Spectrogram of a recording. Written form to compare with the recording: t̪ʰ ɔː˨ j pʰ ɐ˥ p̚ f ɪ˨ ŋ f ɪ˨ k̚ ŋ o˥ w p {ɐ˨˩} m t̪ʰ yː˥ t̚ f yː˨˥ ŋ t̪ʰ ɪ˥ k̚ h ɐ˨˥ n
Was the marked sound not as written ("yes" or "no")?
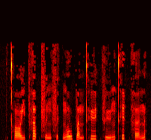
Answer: yes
